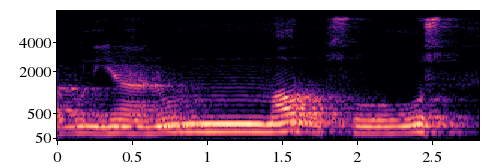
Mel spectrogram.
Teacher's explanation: را پر پڑھیں گے کیونکہ اس سے پہلے زبر آئی ہے. صاد بھی پر پڑھیں گے کیونکہ حروف مستعلیہ میں سے ہے. · آگے تنوین کے بعد میم آنے کی وجہ سے نم میں ادغام ہے، یہ ادغام ناقص ہے، غنہ ہوگا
